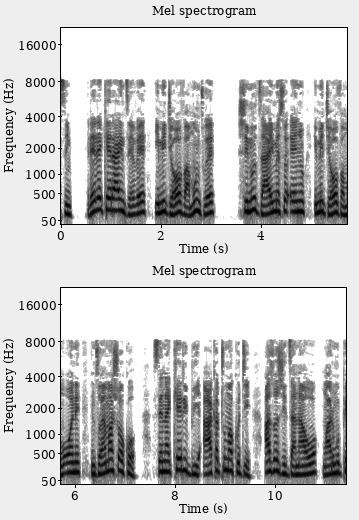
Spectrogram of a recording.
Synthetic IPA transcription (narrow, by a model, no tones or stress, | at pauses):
re̞re̞ke̞ɾainze̞ʋe̞imid͡ʒe̞ɦo̞vʱamunzwe̞ | ʂin̤ud͡zaime̞so̞ʔe̞ɲu | imid͡ʒe̞ɦo̞vʱamuoːne̞ | nzojamaʃo̞ːko | se̞nakʰe̞ɾibʱiʔaːkatumakut̬i | azo̞ʐid͡zanawo̞mwaɾimupeː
